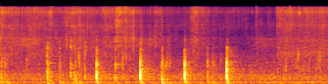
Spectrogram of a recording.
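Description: Thick onion paste sizzling and bubbling in hot oil in a stainless steel kadai as a wooden spatula stirs it, with short pops two or three times a second. The paste is boiling down and thickening, with the oil separating at the sides.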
